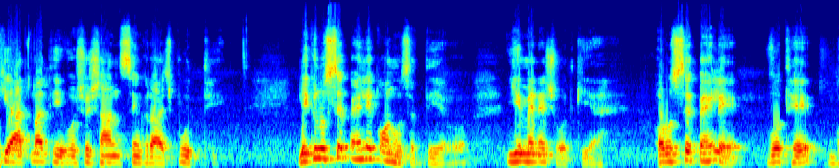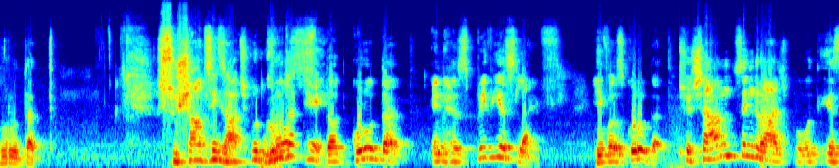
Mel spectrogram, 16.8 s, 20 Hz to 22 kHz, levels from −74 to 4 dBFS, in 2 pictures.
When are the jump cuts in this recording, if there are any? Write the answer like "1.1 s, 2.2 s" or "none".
15.1 s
